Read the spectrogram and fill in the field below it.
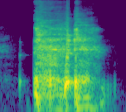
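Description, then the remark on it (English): A wet, phlegmy cough bursts out, a harsh, rattling fit of about a second with a couple of stronger jolts in the middle, then trails off; a moist cough that has lasted over a month, since February. No one speaks. “So yes, I've had a cough since February for over a month now. It is a moist cough, which is super fun whenever you have that phlegm coming out.”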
